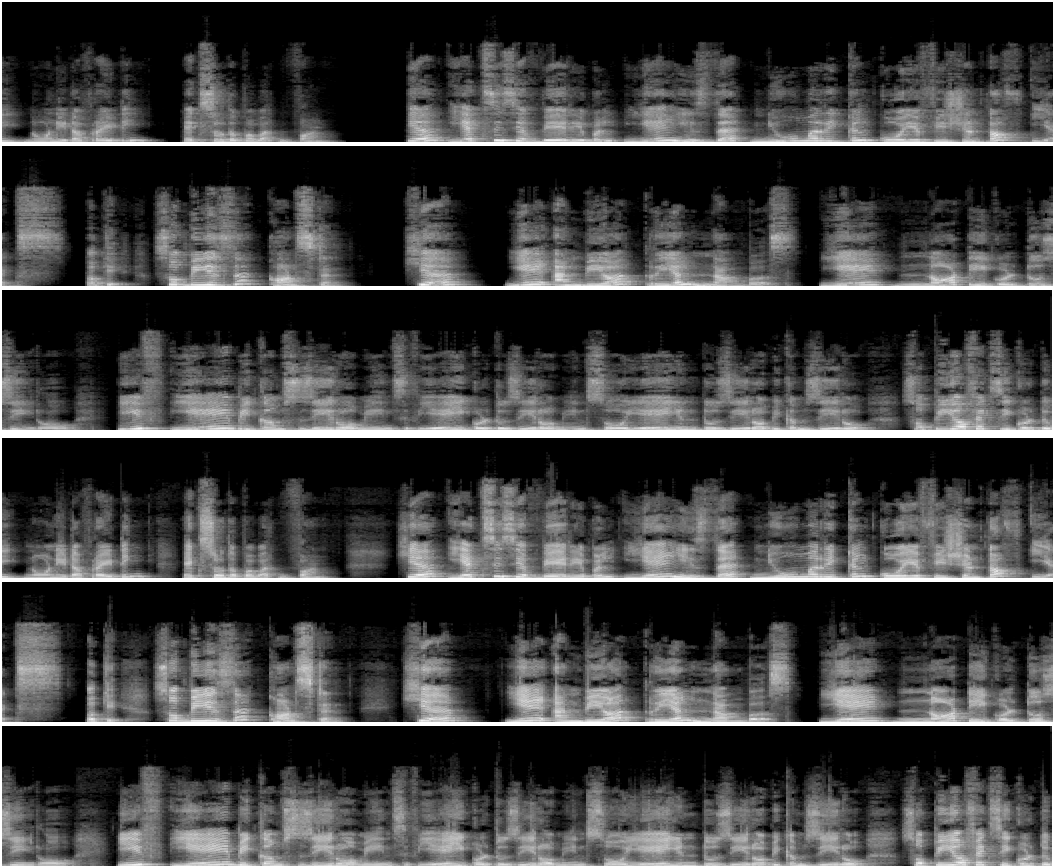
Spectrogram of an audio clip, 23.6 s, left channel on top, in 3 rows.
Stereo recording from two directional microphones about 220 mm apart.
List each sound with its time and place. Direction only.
0.2 s a woman's voice: 45° right (ahead or behind)
3.0 s a woman's voice: 45° right (ahead or behind)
